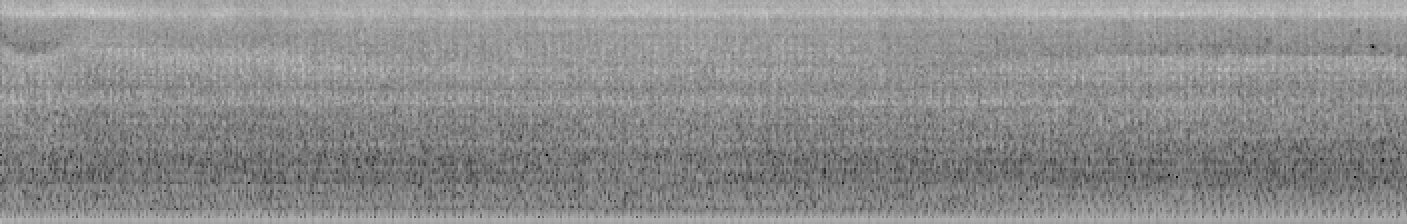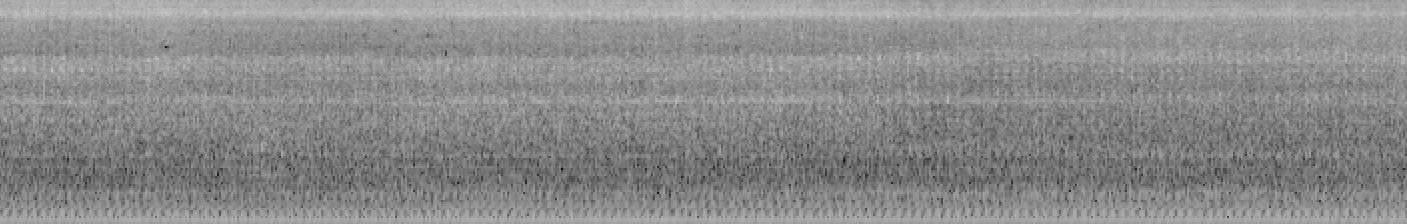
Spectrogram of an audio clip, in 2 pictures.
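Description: Motorcycle engine of a Philippine tricycle (motorcycle with sidecar) running at a steady cruise, heard from the back seat as a loud, even drone that holds its pitch.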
